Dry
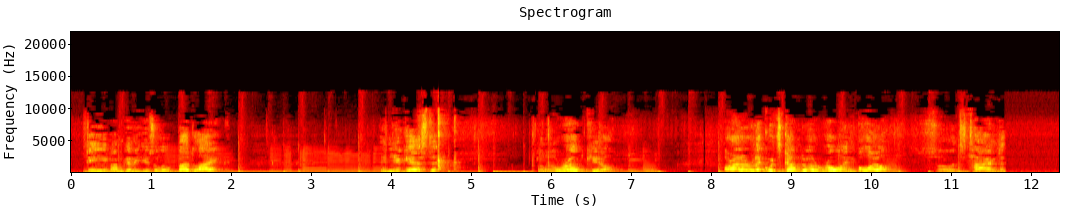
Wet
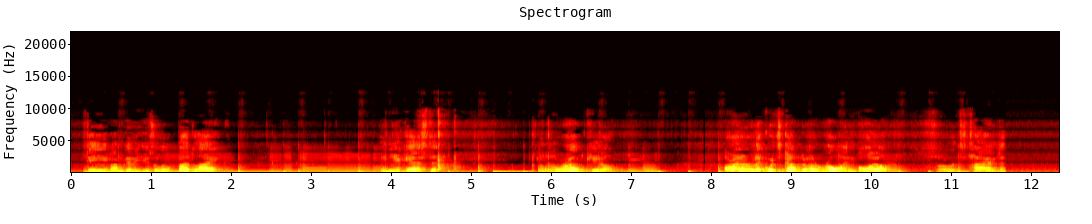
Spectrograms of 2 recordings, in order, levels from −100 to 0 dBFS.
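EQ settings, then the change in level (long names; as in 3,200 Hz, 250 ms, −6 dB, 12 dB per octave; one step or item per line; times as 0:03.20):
moving average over 26 samples
+8.5 dB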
